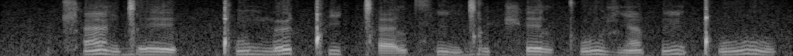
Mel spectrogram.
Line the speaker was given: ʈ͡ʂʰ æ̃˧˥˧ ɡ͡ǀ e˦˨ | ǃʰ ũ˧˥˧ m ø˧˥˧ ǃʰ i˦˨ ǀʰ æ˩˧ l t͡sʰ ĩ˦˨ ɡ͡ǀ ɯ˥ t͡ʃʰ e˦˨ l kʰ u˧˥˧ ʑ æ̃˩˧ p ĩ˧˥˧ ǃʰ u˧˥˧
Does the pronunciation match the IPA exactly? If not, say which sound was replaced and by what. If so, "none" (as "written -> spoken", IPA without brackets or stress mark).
none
